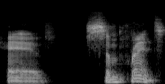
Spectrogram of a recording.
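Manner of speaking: very slow "have some friends"; slowed teaching read; slow demo. Shown as a demonstration. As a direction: spell it out slowly for students. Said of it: "eu poderia falar".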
